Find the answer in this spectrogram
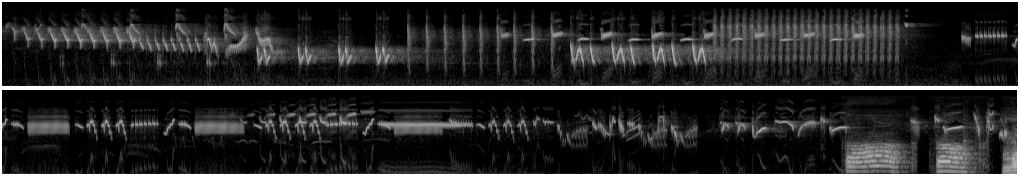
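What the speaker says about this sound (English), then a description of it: "Bird." A songbird sings close by in a long, varied run of bright chirps, trills and quick tweets, separated by short pauses, with a harsher squawking call near the end.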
